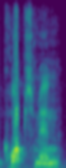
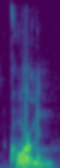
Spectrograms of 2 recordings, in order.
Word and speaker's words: corpsman: say you know what you mispronounced corman its corpsman are you sure you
